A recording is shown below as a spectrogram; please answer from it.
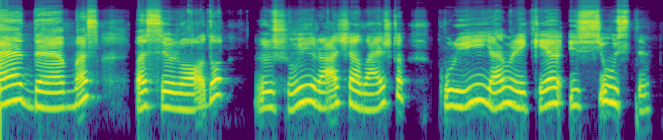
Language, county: Lithuanian, Vilnius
